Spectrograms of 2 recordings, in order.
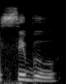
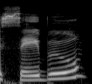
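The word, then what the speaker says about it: Cebu: seu or SIU so technically in the Tagalog alphabet the letter e can be pronounced e or E like the letter I so I say SIU SIU and I know some people say seu but usually it's either SIU or sebu good question all right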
